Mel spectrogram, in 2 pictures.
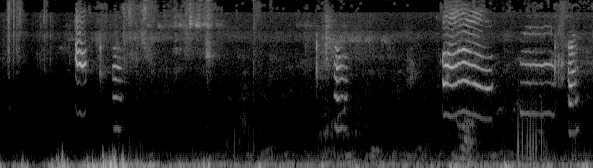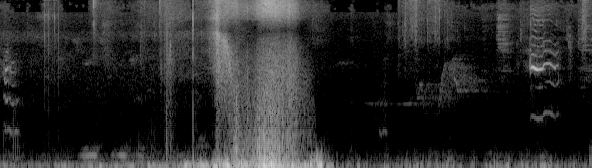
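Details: White fluffy kitten sneezing: one sharp, noisy burst near the eighth second. Several thin, high, wavering meows come earlier, over a low rumble of handling noise.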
